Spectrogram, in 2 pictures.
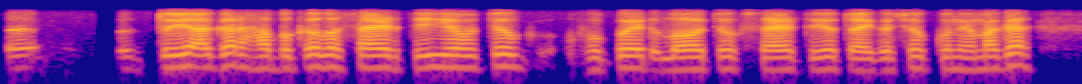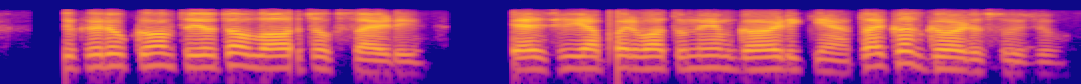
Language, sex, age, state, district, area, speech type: Kashmiri, male, 30-45, Jammu and Kashmir, Srinagar, urban, conversation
